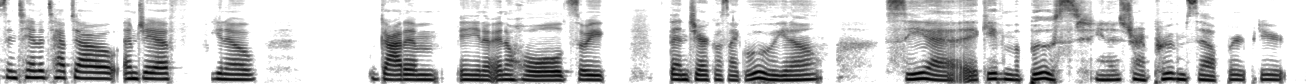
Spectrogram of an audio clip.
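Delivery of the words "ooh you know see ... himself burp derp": put-on breathy voice. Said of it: "the breathy voice and the burp a derp".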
